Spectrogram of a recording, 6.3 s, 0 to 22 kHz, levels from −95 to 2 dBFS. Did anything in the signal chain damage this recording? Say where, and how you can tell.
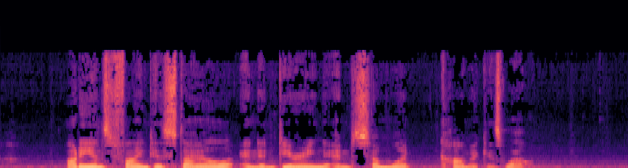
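No, nothing audible in this speech points to damage at any stage of the chain.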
